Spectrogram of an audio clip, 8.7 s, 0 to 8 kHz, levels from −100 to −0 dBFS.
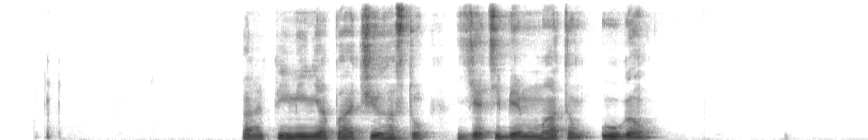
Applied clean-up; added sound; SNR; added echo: neural mask model DeepFilterNet 3.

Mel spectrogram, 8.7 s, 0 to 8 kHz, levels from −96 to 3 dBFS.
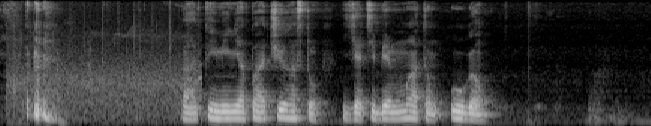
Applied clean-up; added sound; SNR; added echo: none; Chicken, rooster; 18 dB; reverberation time 0.4 s.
